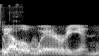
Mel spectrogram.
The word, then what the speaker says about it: Delawarean: Now, are you a lifelong Delawarean or Delawarean? Which one is the correct pronunciation? – Well, they say Delawarean.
